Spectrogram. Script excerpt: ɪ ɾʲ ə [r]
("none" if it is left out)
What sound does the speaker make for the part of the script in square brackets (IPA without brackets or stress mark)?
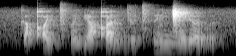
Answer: r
